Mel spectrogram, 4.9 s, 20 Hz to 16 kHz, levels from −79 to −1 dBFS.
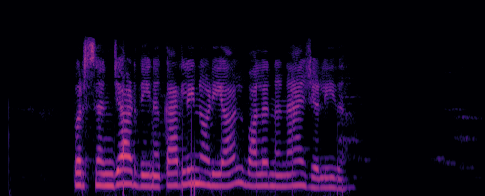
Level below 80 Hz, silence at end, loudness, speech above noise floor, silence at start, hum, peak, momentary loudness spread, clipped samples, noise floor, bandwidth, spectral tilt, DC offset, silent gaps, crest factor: -72 dBFS; 1.3 s; -38 LUFS; 51 dB; 0.75 s; none; -22 dBFS; 7 LU; under 0.1%; -89 dBFS; 8 kHz; -2 dB/octave; under 0.1%; none; 18 dB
